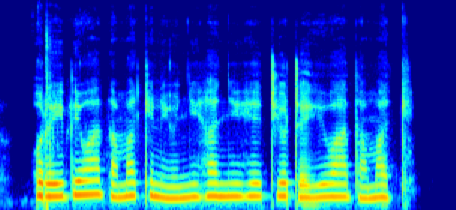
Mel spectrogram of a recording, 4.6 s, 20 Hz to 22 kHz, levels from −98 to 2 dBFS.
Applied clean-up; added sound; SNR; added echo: neural mask model Resemble Enhance denoiser.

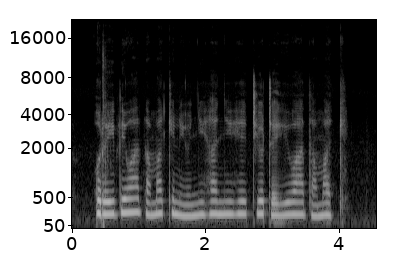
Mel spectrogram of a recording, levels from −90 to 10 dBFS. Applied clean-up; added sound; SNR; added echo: none; Tools; 19 dB; none.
